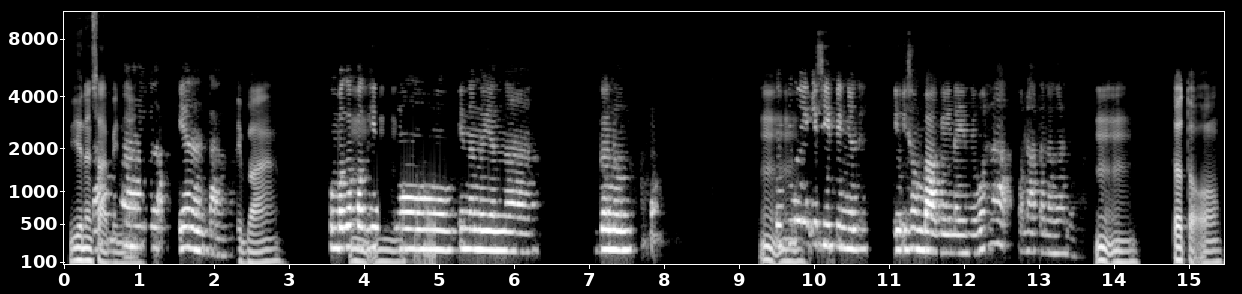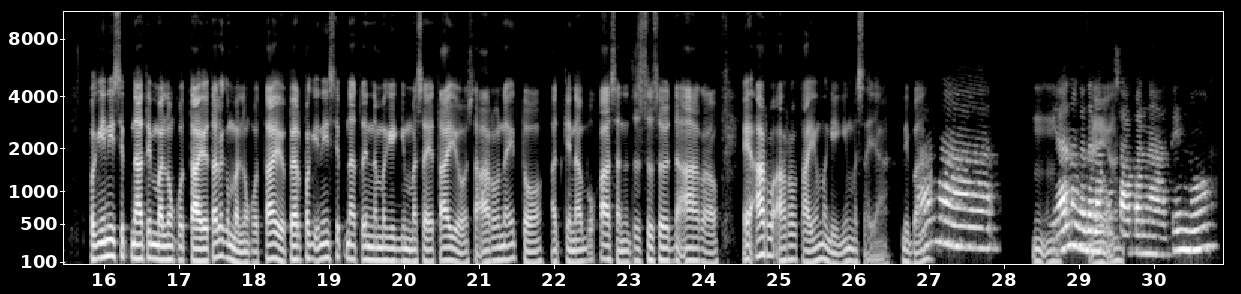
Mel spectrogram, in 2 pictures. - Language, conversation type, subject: Filipino, unstructured, Ano ang ginagawa mo araw-araw para maging masaya?
- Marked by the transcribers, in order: distorted speech; static; other background noise; drawn out: "Tama"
